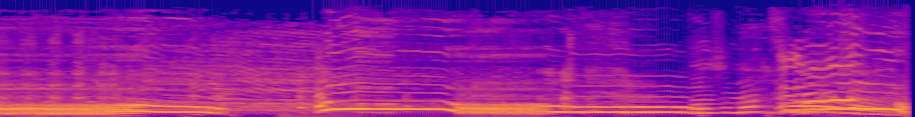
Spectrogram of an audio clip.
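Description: A Cocker Spaniel howls in long, wavering, tonal notes that rise and fall.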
